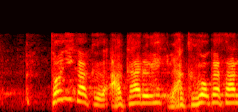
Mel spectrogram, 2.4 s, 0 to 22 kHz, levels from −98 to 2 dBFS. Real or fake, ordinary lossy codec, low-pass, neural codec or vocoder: fake; Opus, 32 kbps; 7.2 kHz; vocoder, 22.05 kHz, 80 mel bands, HiFi-GAN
